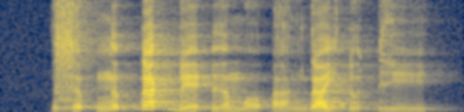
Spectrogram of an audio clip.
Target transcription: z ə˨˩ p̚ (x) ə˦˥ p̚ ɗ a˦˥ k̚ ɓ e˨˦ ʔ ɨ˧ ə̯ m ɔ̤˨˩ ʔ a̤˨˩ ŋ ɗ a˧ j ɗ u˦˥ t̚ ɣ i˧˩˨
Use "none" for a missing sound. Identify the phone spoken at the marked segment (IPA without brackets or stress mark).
ŋ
